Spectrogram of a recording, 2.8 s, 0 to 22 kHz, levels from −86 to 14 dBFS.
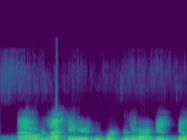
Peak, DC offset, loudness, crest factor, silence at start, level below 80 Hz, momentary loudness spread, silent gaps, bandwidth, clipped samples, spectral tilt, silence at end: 0 dBFS; under 0.1%; -17 LUFS; 16 dB; 0.1 s; -32 dBFS; 5 LU; none; 12.5 kHz; under 0.1%; -7.5 dB/octave; 0 s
